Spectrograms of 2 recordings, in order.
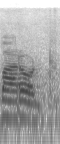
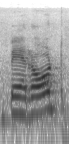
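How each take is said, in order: First: The first syllable has a long 'aa' vowel. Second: The first syllable has an 'ai' vowel. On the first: The speaker calls it right. "मतलब मैं गलत बोल रही थी" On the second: The speaker calls it wrong. "मैं बैरोट बोल रही थी आई थिंक"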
